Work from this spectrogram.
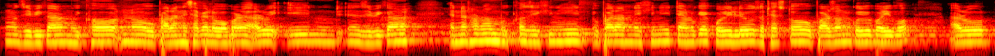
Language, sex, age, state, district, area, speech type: Assamese, male, 18-30, Assam, Charaideo, urban, spontaneous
